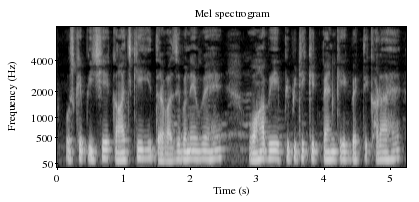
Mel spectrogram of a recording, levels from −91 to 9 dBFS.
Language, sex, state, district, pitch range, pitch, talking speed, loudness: Hindi, male, Jharkhand, Ranchi, 115-125 Hz, 120 Hz, 215 wpm, -19 LUFS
